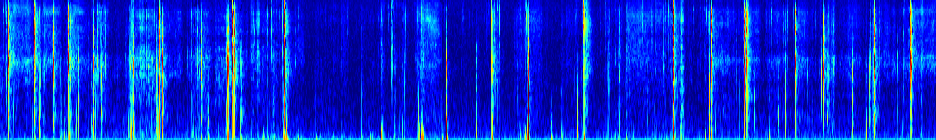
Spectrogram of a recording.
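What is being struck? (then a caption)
Paper-foil laminate tea bag sachet. Fingertips and short nails crinkle and rub a small, flat white and teal Yogi Tea sachet made of paper-foil laminate that holds a tea bag. About twenty sharp, bright crackles and crinkles come in irregular bursts over a quiet background, each stopping almost instantly.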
